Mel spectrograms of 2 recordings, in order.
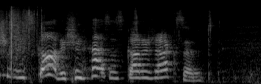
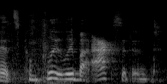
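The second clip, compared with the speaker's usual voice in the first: usual speaking voice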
